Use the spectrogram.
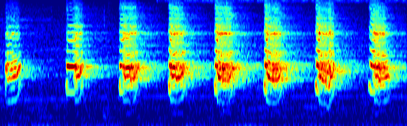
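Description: Eight loud, evenly spaced turkey yelps from a friction pot call, rasping and close, each note a short sharp burst in a steady rhythm.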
